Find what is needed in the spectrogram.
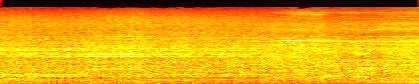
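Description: Diesel engine of a JCB backhoe loader running steadily at the excavation site.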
